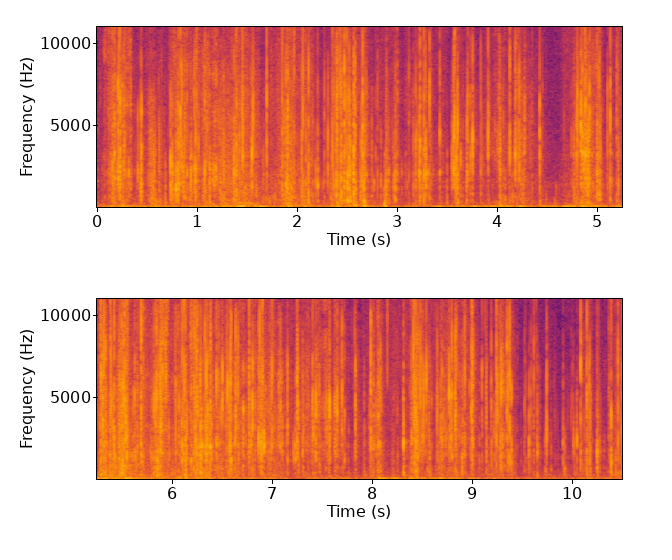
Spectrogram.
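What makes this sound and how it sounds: A large, thin, crumpled sheet of clear plastic is stretched and crinkled by hand, then pressed on the table with the fingers. It makes dense, bright crackling and crinkling in rapid overlapping bursts that keep going for the whole clip, with a faint low hum underneath.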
